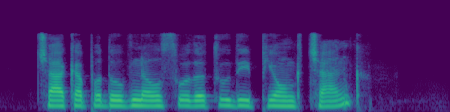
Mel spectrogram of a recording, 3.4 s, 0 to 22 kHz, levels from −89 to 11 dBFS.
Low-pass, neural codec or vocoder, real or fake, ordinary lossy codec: 7.2 kHz; codec, 16 kHz, 1 kbps, X-Codec, WavLM features, trained on Multilingual LibriSpeech; fake; none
